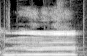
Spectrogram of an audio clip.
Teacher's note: it comes through your nose because it's a nasal sound and it's bilabial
